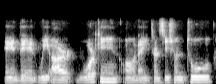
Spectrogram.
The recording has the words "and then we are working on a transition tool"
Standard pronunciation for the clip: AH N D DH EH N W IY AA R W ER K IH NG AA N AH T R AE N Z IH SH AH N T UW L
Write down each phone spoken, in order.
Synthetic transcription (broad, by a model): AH N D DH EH N W IY AA R W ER K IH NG AA N AH T R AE N S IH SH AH N T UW L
